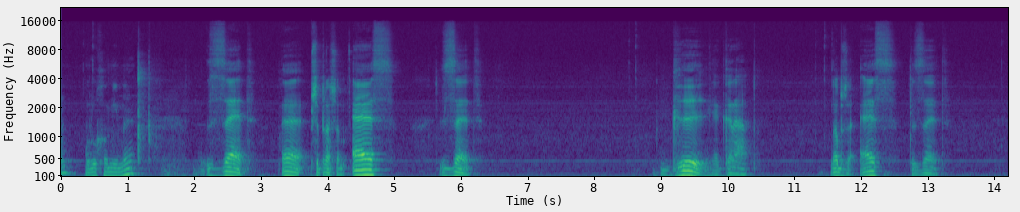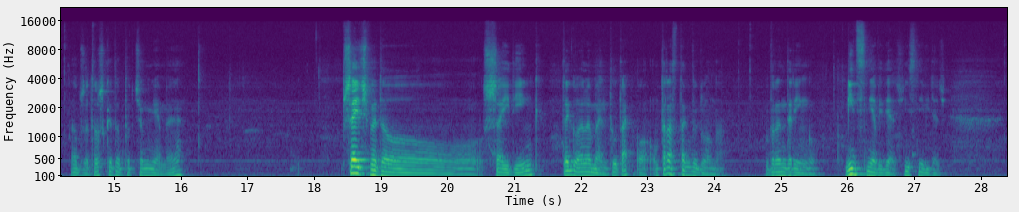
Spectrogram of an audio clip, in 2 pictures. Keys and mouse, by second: 0.4 click, 2.4 z, 4.3 s, 9.6 g, 12.1 s, 14.7-16.3 middle drag, 24.4 click.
